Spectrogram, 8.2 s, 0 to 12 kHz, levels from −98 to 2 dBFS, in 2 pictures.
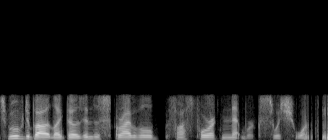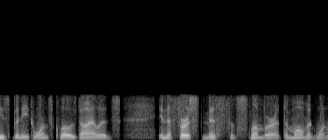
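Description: Packet loss on an ADPCM call, 3.81 to 4.15 s, desynchronises the decoder's predictor: silent gaps up to 50 ms, then speech resumes slightly distorted.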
